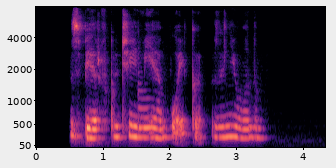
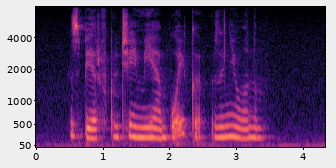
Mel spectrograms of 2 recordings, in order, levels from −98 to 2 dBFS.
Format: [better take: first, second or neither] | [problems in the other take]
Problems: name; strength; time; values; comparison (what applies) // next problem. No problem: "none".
second | noise reduction (neural mask model DeepFilterNet 3)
